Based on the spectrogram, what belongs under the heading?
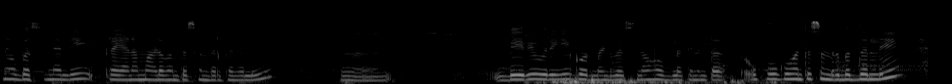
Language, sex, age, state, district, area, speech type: Kannada, female, 18-30, Karnataka, Bidar, rural, spontaneous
